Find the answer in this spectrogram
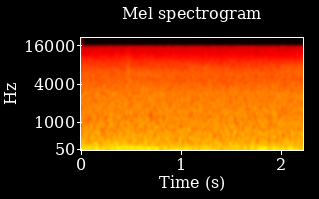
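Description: Steady outdoor background hiss with a low rumble underneath, even throughout, with no distinct events.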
